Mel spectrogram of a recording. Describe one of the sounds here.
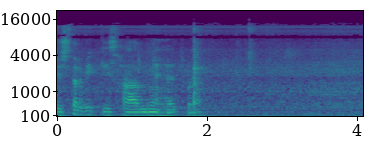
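A memory module clicks into place in a circuit board.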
